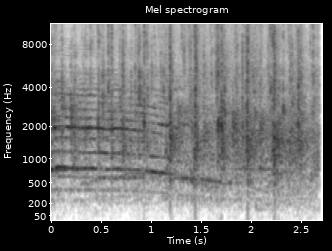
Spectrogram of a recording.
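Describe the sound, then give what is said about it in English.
Audience applause at an ACBL gathering, a steady patter of many hands clapping with voices mixed in underneath, holding at a fairly loud level throughout. “this is a very good group, lots of clapping.”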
